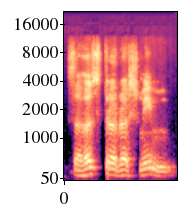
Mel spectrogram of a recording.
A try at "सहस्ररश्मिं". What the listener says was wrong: सहस्त्र नहीं, सहस्र।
